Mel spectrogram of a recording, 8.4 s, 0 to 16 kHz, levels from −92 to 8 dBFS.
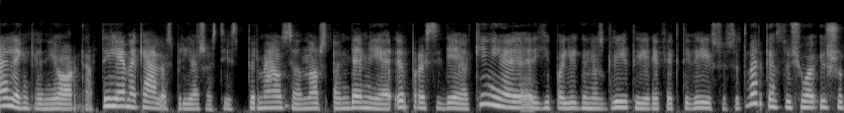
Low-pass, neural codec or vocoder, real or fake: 7.2 kHz; codec, 16 kHz, 4 kbps, FreqCodec, smaller model; fake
